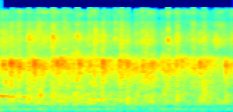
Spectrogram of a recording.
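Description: Audience giving a round of applause for a guest, dense and fairly loud clapping that holds steady for the whole stretch.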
